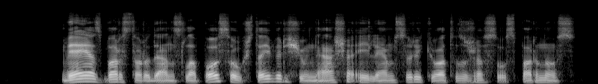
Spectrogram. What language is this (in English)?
Lithuanian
